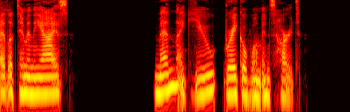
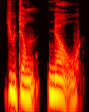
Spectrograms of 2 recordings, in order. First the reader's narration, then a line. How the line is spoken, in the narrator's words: he growled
